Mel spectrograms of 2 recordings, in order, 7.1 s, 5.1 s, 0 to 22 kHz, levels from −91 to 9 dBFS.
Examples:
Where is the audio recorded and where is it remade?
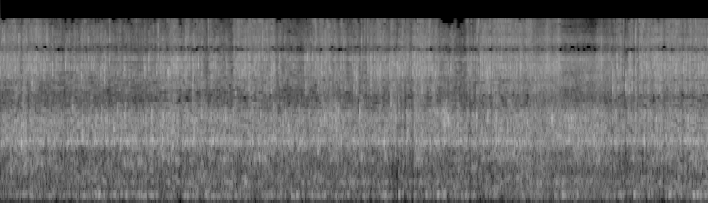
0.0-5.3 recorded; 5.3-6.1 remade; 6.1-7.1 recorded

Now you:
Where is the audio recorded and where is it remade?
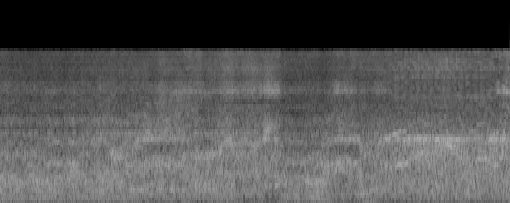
0.0-3.9 remade; 3.9-5.1 recorded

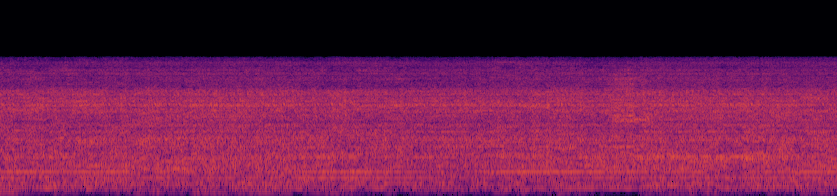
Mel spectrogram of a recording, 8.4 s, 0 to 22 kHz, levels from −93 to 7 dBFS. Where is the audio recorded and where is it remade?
0.0-2.0 remade; 2.0-2.8 recorded; 2.8-4.1 remade; 4.1-4.8 recorded; 4.8-6.4 remade; 6.4-7.2 recorded; 7.2-8.4 remade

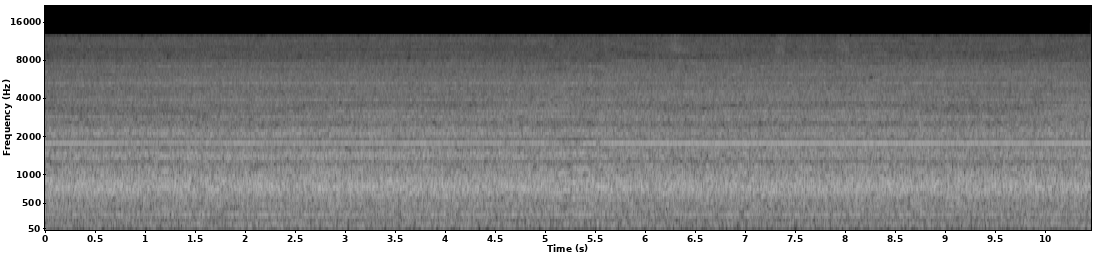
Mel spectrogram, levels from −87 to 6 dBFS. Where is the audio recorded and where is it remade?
0.0-5.0 recorded; 5.0-5.6 remade; 5.6-10.5 recorded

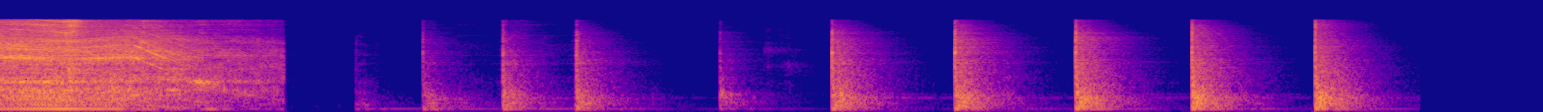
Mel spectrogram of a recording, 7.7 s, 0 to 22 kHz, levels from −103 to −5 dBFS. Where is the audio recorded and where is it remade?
0.0-1.0 recorded; 1.0-1.9 remade; 1.9-2.3 recorded; 2.3-2.9 remade; 2.9-7.7 recorded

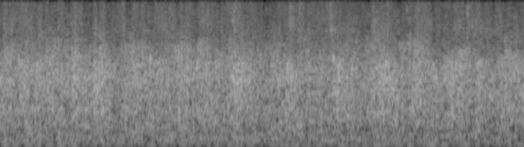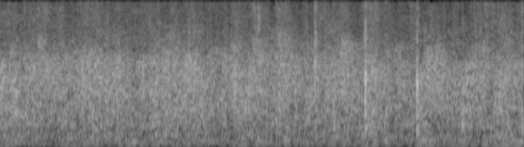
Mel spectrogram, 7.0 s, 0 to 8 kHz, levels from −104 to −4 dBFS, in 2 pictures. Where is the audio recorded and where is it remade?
0.0-2.1 recorded; 2.1-6.3 remade; 6.3-7.0 recorded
